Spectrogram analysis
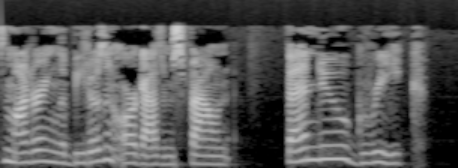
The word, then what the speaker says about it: fenugreek: Researchers monitoring libidos and orgasms found fenugreek, it's spelled Fenu Greek, Greek, boosted male sex drive by at least a quarter.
